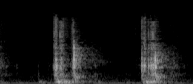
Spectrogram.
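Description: An onion is chopped into little pieces with a knife: two quick pairs of crisp blade strikes on a board, close and clear with no talk.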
